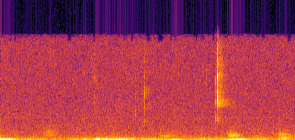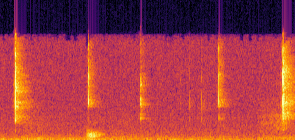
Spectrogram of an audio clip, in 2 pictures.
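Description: A thin needle tool scratches fine lines across a hand-held blue and white striped solid soap bar. About six sharp, bright, crisp ticks and scratches come at uneven intervals over a faint low hum, each dying away almost at once.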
